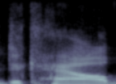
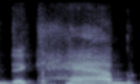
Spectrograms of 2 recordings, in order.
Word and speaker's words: DeKalb: I'm from Illinois, and there's a county up there that literally is spelled the same way, and you say DeKalb. So my whole life, it's been DeKalb, and I come down here, and people are like, bless your heart, it's DeKalb.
